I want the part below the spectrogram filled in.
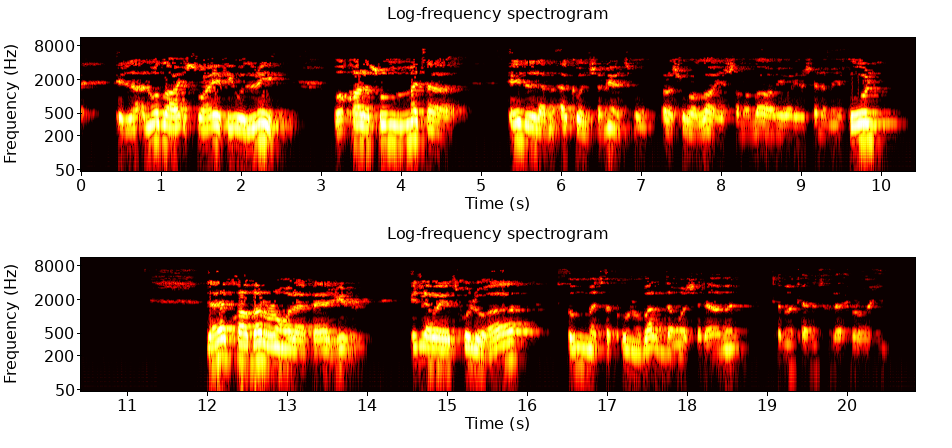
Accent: Syria; now in Jordan; ولو أمثلة هنا في الأردن وفي عندنا في سوريا

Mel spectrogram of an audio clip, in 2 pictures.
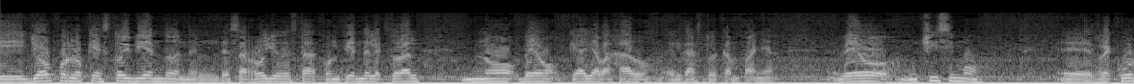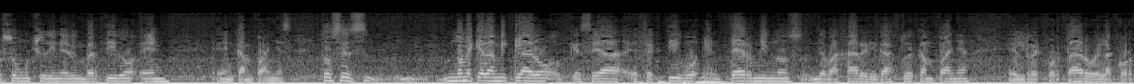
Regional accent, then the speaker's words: Tepic, Nayarit, Mexico; Yo tengo viviendo en Tepic casi 68 años. Yo nací aquí en Tepic, por ahí por el rumbo de la calle Zaragoza, zona centro.

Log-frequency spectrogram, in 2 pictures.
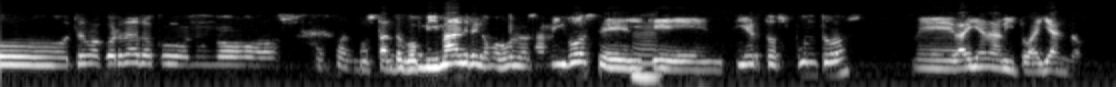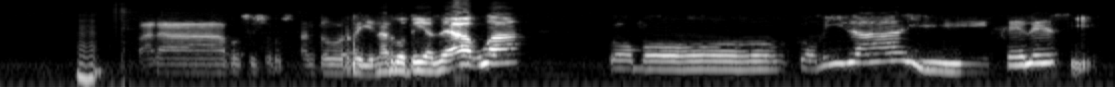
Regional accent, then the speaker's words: Madrid, Community of Madrid, Spain; yo, bueno, pues a que soy de Madrid

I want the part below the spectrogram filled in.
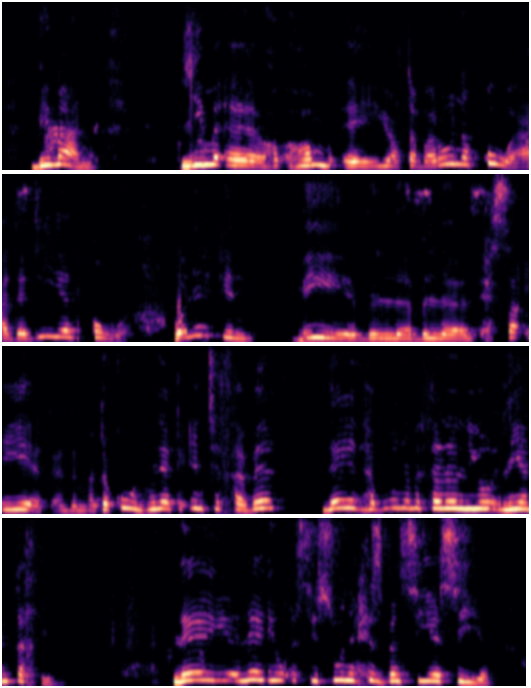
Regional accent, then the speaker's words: Tunisia; بما أني من تونس،

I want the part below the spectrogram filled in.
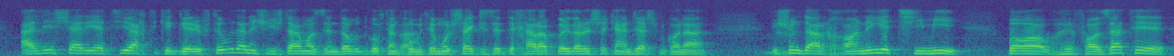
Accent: Iran; من از ایران اومدم شیعه هستم

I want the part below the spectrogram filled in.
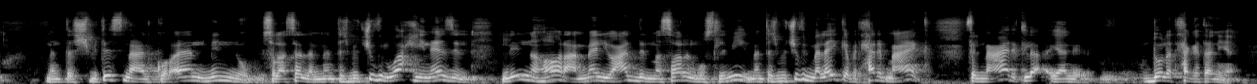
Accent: Egypt; زي ما كده بيقول عندنا في مصر اتعشت

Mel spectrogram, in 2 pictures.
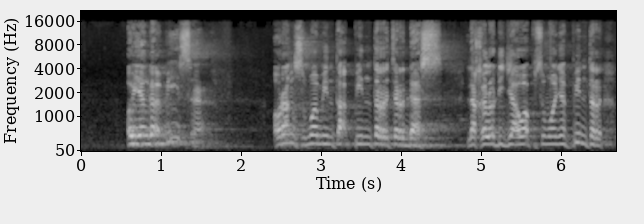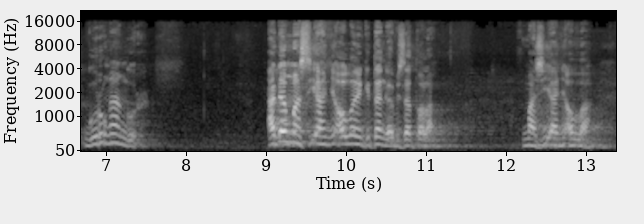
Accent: Jakarta, Indonesia; Kita lahir di Betawi nih bro. Gede di Jakarta.

